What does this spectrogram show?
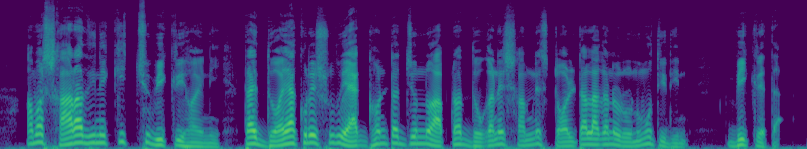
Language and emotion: Bengali, sad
